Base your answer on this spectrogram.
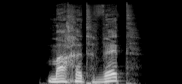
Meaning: second-person plural subjunctive I of wettmachen
- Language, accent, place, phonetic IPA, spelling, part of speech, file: German, Germany, Berlin, [ˌmaxət ˈvɛt], machet wett, verb, De-machet wett.ogg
